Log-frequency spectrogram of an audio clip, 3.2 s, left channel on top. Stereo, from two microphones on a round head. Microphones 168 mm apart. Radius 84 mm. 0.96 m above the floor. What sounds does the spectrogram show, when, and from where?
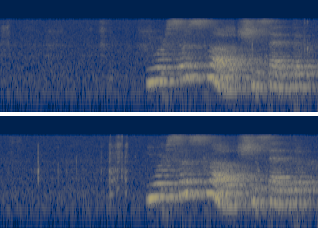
1.5 s a woman speaking: centre (ahead or behind), 0.5 m; by 3.1 s 35° right (ahead or behind), 1.3 m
